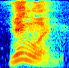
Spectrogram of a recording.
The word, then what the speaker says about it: Yingling: This piece from John Nagel and Paul Yingling. Spelled not quite like the beer, but more phonetically than that, believe it or not. Just straight up Y-I-N-G.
